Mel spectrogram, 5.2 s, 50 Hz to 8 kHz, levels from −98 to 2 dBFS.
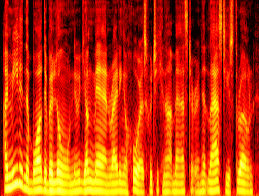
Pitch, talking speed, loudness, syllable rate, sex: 135 Hz, 265 wpm, -17 LUFS, 5.8 syllables/s, male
